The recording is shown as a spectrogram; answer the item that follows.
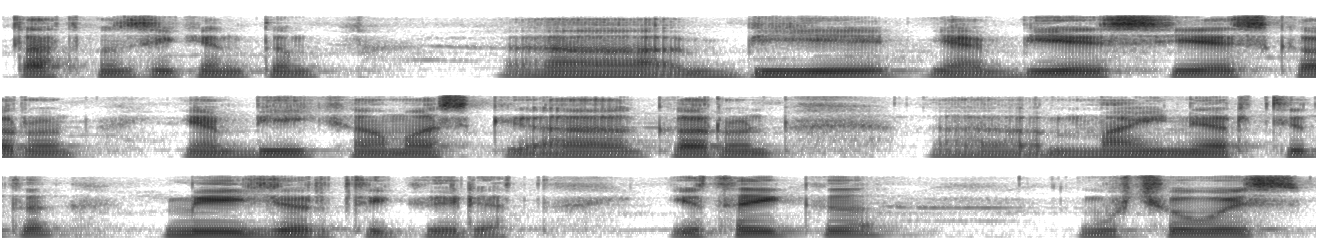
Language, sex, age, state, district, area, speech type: Kashmiri, male, 18-30, Jammu and Kashmir, Anantnag, rural, spontaneous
